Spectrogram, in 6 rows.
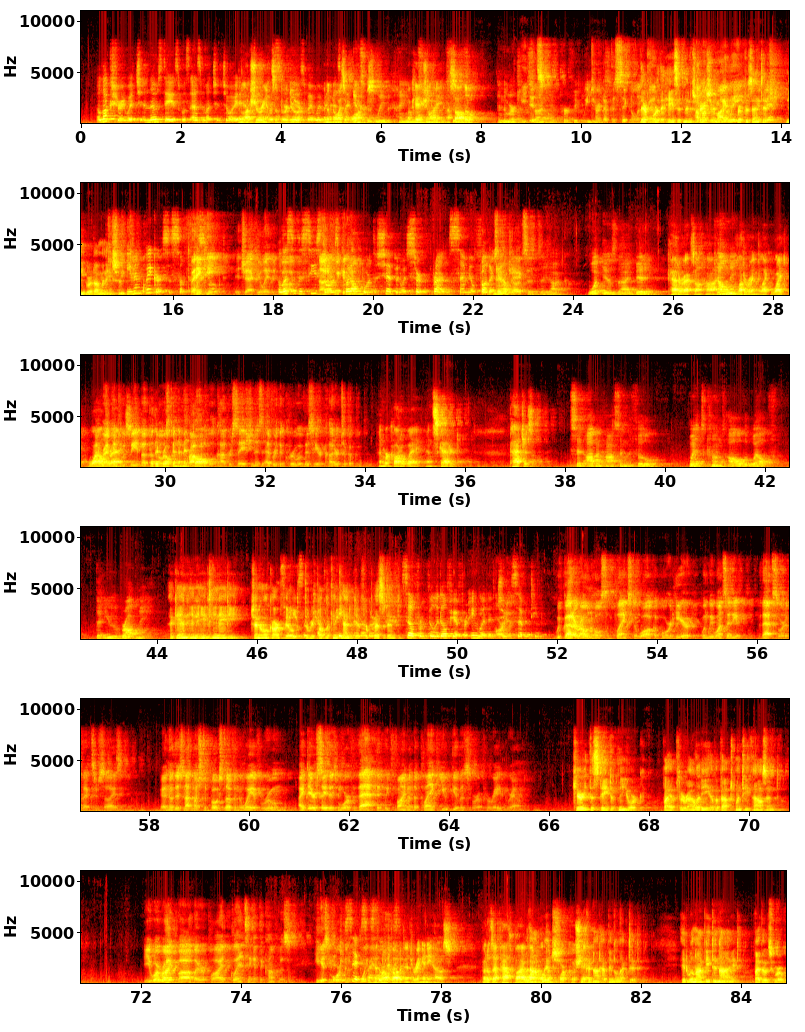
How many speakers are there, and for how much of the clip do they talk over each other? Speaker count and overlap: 5, about 32%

